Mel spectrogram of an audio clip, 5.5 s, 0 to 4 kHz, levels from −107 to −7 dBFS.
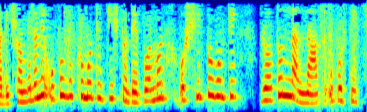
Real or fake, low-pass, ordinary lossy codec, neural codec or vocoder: real; 3.6 kHz; none; none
